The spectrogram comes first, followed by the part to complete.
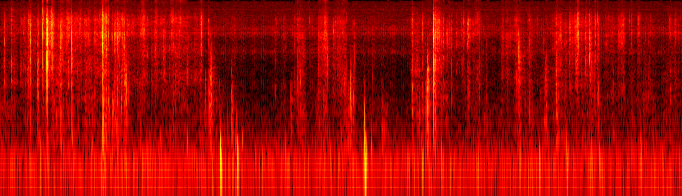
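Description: Paper leaflets being handled inside a plastic Blu-ray case: soft rustling with scattered light clicks and taps, the sharpest about five and a half seconds in.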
